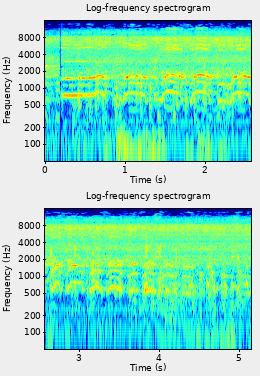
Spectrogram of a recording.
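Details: Hobby-kept Kukuak Balenggek chicken giving an extended crow of many quick, looping, wavering notes repeated steadily throughout, with faint background hiss.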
